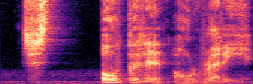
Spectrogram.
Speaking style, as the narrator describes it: I hissed

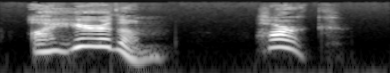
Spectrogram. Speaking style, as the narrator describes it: she cried

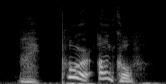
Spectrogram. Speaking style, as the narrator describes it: her voice faltered

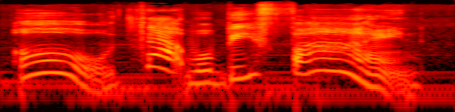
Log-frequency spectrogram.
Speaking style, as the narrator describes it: cried the goat

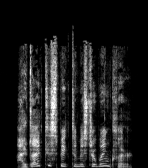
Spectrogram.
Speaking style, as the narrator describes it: she said eagerly

